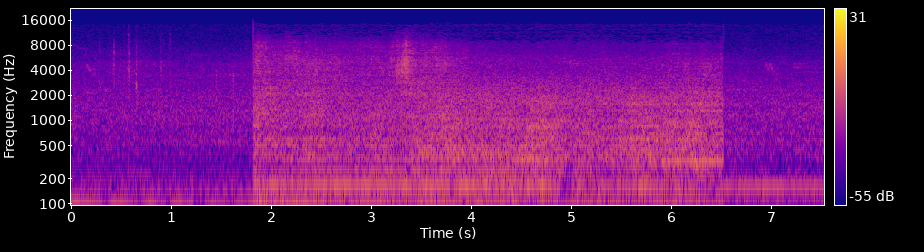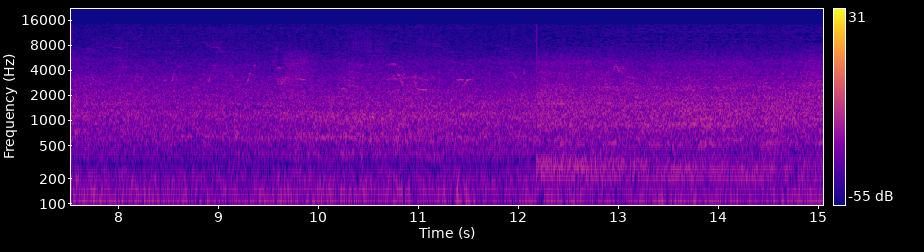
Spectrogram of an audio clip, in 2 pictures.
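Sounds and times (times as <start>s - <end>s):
motor vehicle running: 0.4s - 7.6s, 12.2s - 15.0s
steady low hum: 1.8s - 7.5s.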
